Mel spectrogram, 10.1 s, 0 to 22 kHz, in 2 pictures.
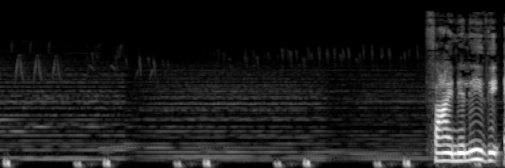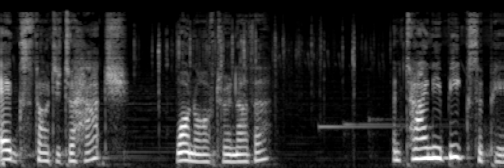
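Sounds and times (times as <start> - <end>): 
soft sustained musical backdrop with faint twinkling tones: 0.0 - 10.0
slow heartbeat in double beats: 0.8 - 1.2, 1.8 - 2.2, 2.8 - 3.2, 3.8 - 4.3
speech: 4.4 - 7.8, 9.0 - 10.0.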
